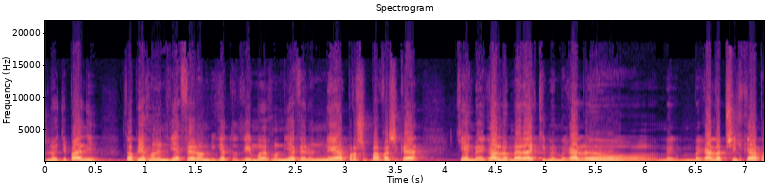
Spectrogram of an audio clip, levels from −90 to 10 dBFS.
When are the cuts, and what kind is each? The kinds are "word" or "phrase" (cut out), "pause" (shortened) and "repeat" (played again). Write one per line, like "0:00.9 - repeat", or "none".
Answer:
0:04.3 - word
